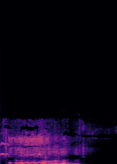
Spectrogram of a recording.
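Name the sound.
horses neighing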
